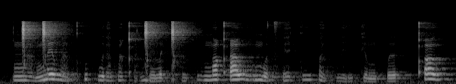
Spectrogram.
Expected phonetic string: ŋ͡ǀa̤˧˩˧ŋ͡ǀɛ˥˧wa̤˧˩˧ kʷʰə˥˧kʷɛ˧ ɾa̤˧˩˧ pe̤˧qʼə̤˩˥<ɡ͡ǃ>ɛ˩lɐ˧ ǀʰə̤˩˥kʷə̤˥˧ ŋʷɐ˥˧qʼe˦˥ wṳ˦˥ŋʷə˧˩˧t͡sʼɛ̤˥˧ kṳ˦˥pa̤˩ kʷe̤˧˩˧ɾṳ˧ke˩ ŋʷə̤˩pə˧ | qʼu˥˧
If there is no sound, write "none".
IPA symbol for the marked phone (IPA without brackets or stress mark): ɡ͡ǀ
